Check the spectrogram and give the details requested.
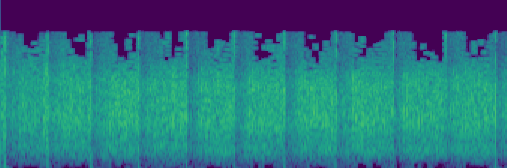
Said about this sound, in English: So when it comes to the, so actually let's just give them a round of applause.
